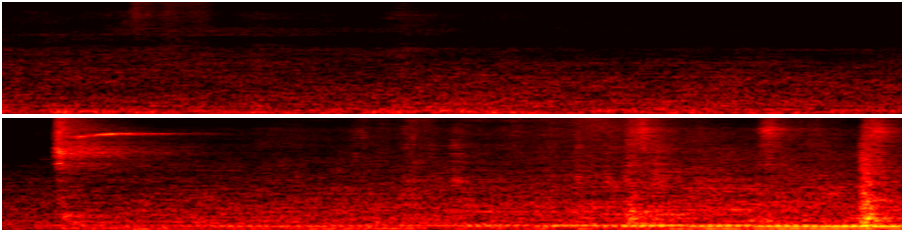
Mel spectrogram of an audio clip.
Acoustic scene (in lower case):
elevator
